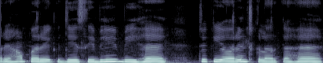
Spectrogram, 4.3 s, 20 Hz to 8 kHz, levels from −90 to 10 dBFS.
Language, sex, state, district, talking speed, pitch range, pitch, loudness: Hindi, female, Jharkhand, Garhwa, 150 wpm, 210-225 Hz, 215 Hz, -12 LUFS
